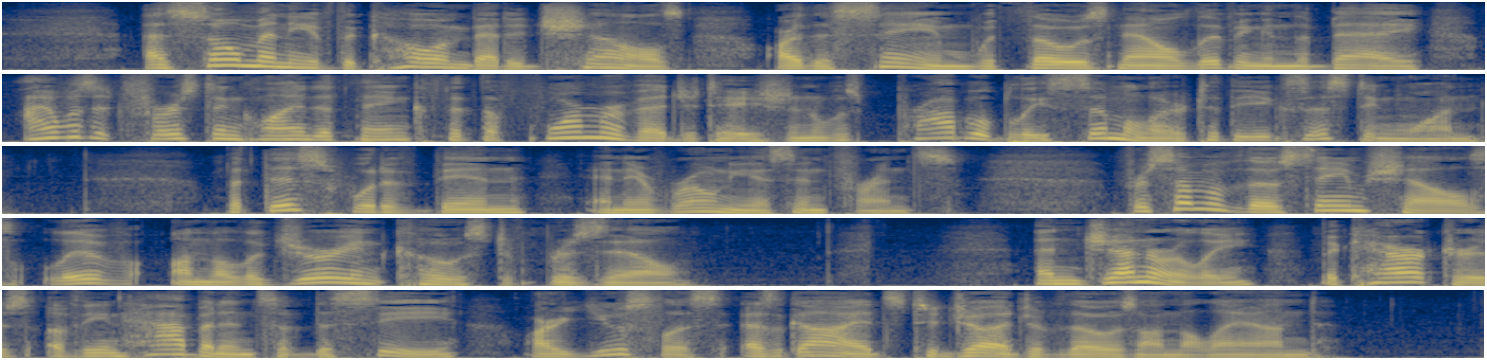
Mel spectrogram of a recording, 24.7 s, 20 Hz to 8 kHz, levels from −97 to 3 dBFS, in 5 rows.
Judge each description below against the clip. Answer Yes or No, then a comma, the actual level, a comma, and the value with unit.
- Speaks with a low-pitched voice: Yes, low, 125 Hz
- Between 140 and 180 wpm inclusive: No, average, 190 wpm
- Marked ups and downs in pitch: Yes, wide, 7.2 semitones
